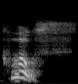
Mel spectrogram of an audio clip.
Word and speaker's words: close: 의미에 이제도 있잖아요 닫는 그 철자는 똑같은데 발음과 뜻이 달라요 그래서 이런 걸 이제 동철 이의라 하는데 발음을 그래서 구분 하셔야 됩니다 어이 가까운이발소 발음한다고 생각하시는데요 그 경우와 대서 close 이렇게요 close close friend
